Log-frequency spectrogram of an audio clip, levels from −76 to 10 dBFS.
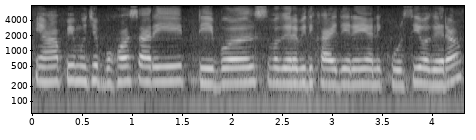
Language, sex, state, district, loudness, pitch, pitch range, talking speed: Hindi, female, Chhattisgarh, Raipur, -13 LUFS, 230 Hz, 220-245 Hz, 210 wpm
